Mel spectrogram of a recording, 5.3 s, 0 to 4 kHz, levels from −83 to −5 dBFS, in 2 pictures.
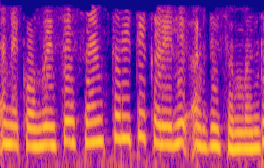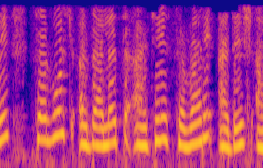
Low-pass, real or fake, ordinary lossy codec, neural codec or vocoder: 3.6 kHz; fake; MP3, 32 kbps; vocoder, 44.1 kHz, 128 mel bands, Pupu-Vocoder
